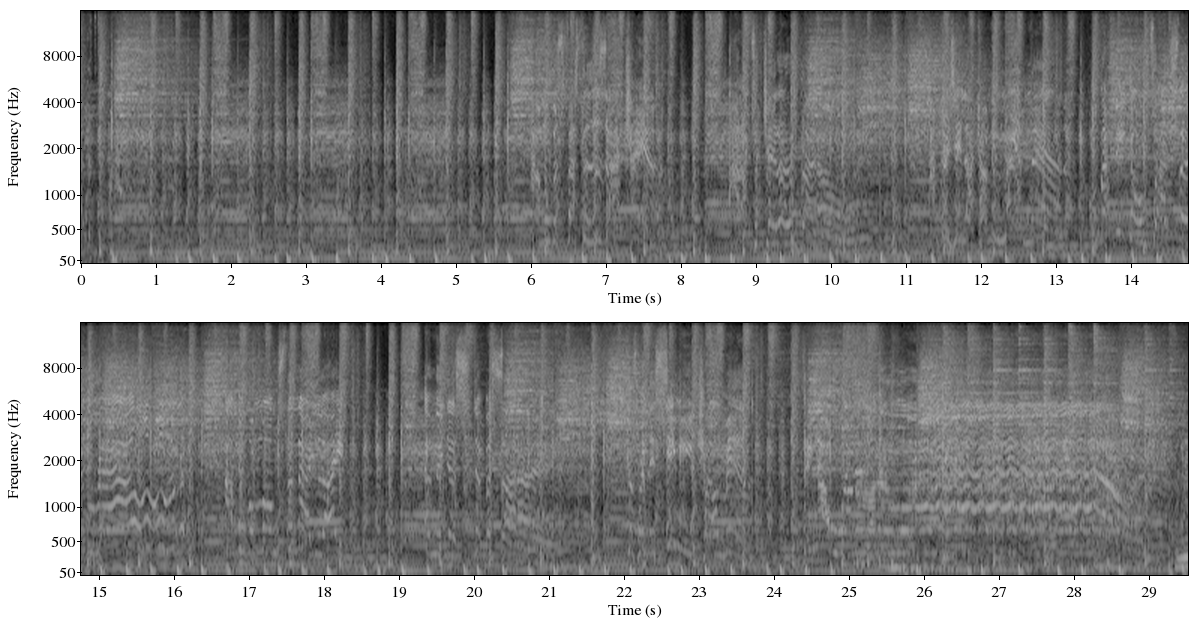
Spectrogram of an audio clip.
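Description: A hard rock song recording plays loud and continuously for the full length, with driving rhythm, dense guitars and steady drums, and no one talking over it.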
